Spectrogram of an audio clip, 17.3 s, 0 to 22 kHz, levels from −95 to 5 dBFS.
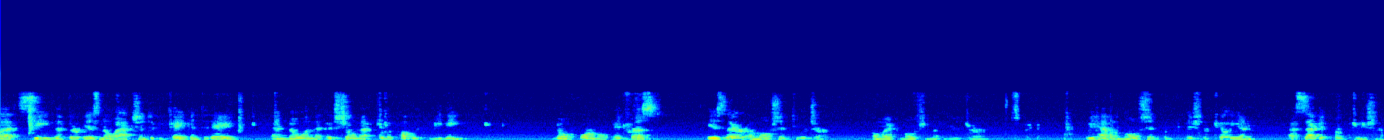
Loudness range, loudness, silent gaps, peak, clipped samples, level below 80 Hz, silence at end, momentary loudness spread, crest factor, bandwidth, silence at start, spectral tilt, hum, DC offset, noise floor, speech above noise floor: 5 LU; -45 LUFS; none; -24 dBFS; under 0.1%; under -90 dBFS; 0 s; 16 LU; 20 dB; 7.6 kHz; 0 s; -4.5 dB/octave; none; under 0.1%; -68 dBFS; 24 dB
